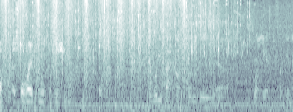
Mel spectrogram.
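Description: Footsteps crunch quickly over dry grass.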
